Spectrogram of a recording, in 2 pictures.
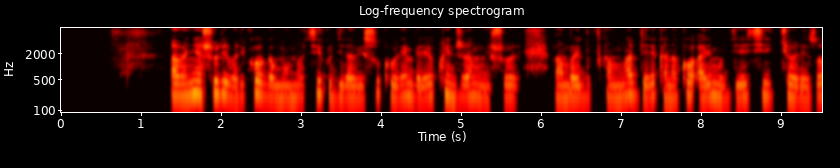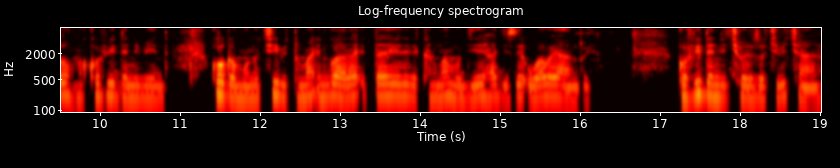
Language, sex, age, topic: Kinyarwanda, female, 18-24, education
